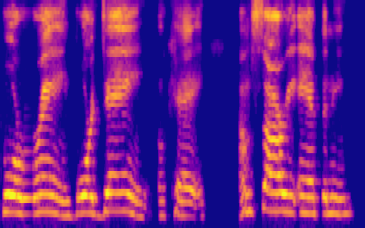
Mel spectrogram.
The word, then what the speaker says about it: Bourdain: Oh, pronounce rain. Bourdain.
